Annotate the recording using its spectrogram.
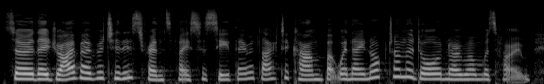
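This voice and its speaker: A woman with a fairly high voice tells a true crime story on a podcast. Her narration is relaxed and chatty, and she breaks off now and then to tease her co-host. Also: brisk, dry recording, studio quality. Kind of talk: casual storytelling chat.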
